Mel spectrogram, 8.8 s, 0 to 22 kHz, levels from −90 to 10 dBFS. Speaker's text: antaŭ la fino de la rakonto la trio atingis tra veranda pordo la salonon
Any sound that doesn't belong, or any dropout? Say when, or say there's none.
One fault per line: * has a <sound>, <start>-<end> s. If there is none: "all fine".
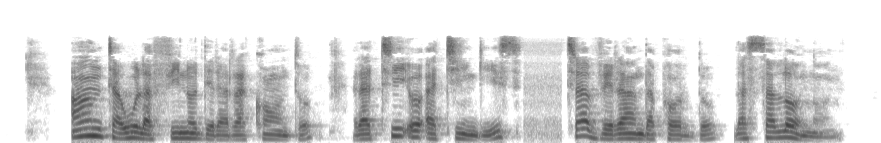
all fine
